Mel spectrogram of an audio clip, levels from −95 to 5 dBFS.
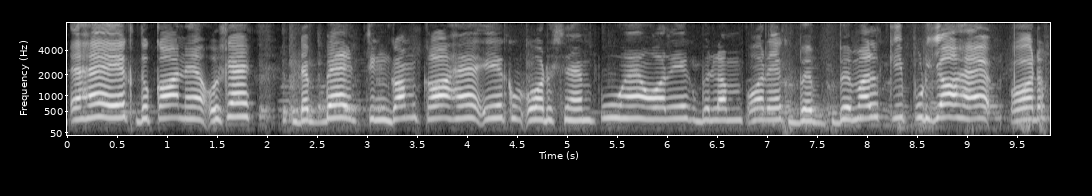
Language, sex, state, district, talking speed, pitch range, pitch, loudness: Hindi, female, Chhattisgarh, Jashpur, 145 wpm, 290-335 Hz, 315 Hz, -14 LUFS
